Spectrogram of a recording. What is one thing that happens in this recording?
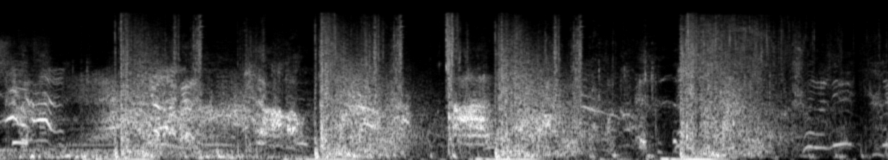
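Shotgun blasts boom.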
